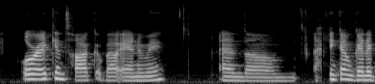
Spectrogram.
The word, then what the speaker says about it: anime: cover them all, and he pronounces it anime, which is technically the correct way to say it.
